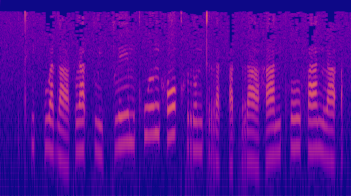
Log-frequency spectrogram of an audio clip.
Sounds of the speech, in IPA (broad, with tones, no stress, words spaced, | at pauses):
tʰi˦˥t̚ʔu˧a̯daː˩˦ kla˦˥t̚kli˨˩t̚kleː˥˩m kʰwɤː˥˩ŋhɔː˥˩kʰro˧n tra˨˩k̚ʔa˨˩k̚ raː˨˩haː˦˥n pʰoː˥˩faː˥˩nla˦˥ʔ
